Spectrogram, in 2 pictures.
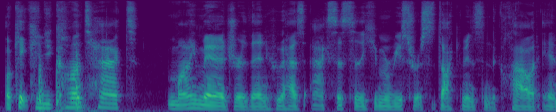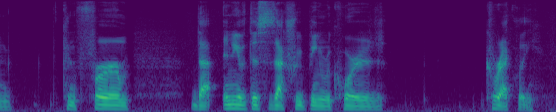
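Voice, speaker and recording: A man's voice: sits low, no echo. A man playing a flustered, apologetic corporate hiring manager in a one-sided roleplay, stammering and repeating his words as he goes. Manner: frustrated, hesitant. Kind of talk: improvised audio roleplay, one side of a conversation.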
